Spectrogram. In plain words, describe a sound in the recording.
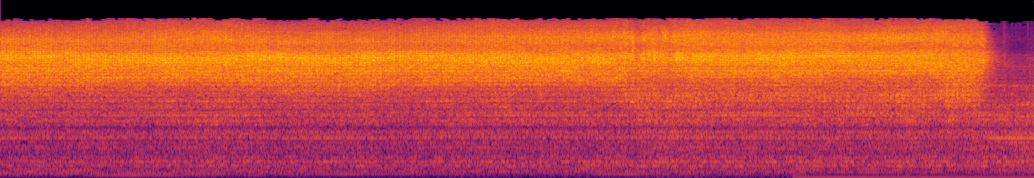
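Sandpaper hisses against spinning wood.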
